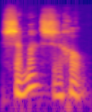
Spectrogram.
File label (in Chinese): "什么时候", when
